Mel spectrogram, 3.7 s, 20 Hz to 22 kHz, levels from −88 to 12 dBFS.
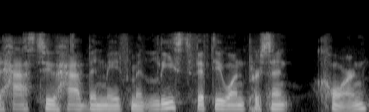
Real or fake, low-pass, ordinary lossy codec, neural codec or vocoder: fake; 7.2 kHz; AAC, 48 kbps; codec, 16 kHz, 16 kbps, FunCodec, trained on LibriTTS, 50 frames a second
